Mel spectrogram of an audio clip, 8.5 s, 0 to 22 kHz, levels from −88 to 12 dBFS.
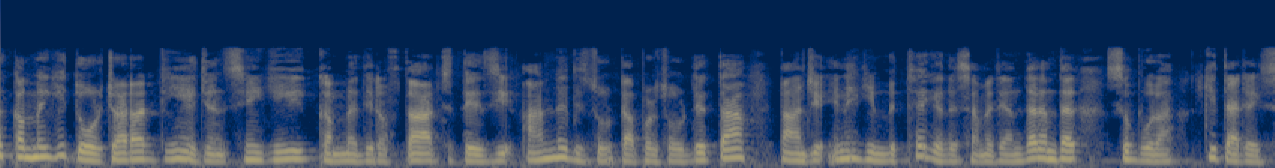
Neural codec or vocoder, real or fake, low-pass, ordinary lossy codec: codec, 16 kHz, 2 kbps, FreqCodec, larger model; fake; none; none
